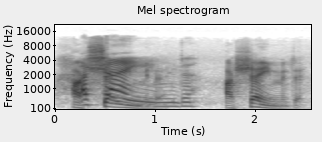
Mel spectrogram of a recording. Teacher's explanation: the accent goes in the second syllable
